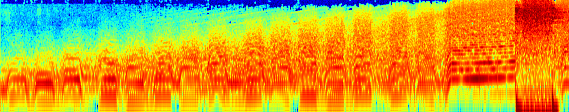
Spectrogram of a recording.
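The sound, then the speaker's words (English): Pulsing electronic intro music for the show DLC repeats a bright, rhythmic synth pattern that grows steadily brighter, until a loud, heavy bass hit crashes in near the end. No voices are heard. “There it is. When that bass crashes in, you know, it's time to begin.”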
